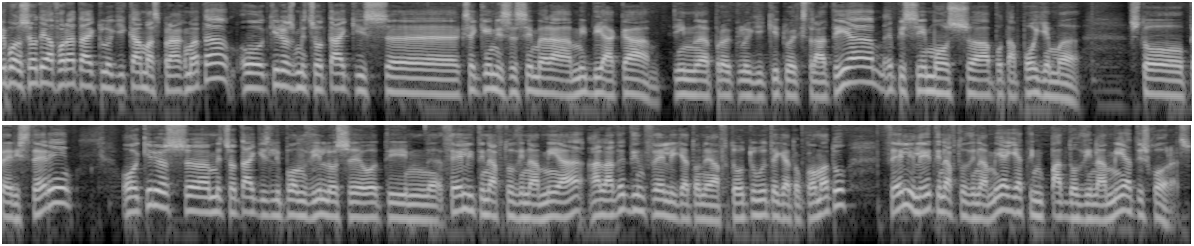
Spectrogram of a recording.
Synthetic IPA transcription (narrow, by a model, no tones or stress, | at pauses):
lipo̞nse̞o̞t̪iɐfo̞ɾɐt̪ɐe̞klo̞ʝikɐmɐspɾɐɣmɐt̪ɐo̞ciɾio̞zmit͡so̞t̪ɐcis | kse̞cinise̞sime̞ɾɐmid̪iɐkɐt̪inpɾo̞e̞klo̞ʝicit̪ue̞kst̪ɾɐt̪iɐe̞pisimo̞sɐpo̞t̪ɐːpo̞ʝe̞mɐ | st̪o̞pe̞ɾist̪e̞ɾi | o̞ciɾio̞smit͡so̞t̪ɐcizlipo̞nðilo̞se̞o̞t̪iθe̞lit̪inɐft̪o̞ðinɐmiɐɐlɐðe̞nd̪inθe̞liʝɐt̪o̞ne̞ɐft̪o̞t̪uut̪e̞ʝɐt̪o̞ko̞mɐt̪u | θe̞lileit̪inɐft̪o̞ðinɐmiɐʝɐt̪impɐnd̪o̞ðinɐmiɐt̪isxo̞ɾɐ̰s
